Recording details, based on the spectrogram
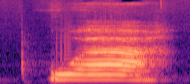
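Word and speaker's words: ㅘ: kita mulai yang pertama o jika kita tambahkan dengan a Bacanya apa bacanya adalah Wa Oke kemudian u ditambah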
